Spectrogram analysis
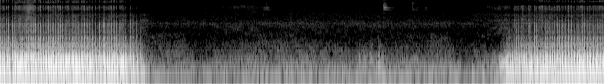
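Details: Loud, deep, hog-like rattling snores on each in-breath, with a quiet pause of about four seconds between: heavy snoring in a dog.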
